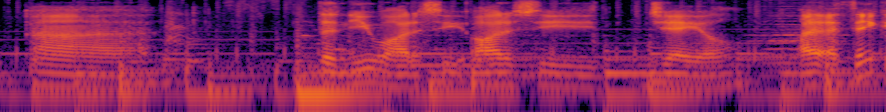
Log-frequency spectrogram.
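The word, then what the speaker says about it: Gaol: you pronounce it yeah it's jail he was saying it g or something I can't remember he said it wrong anyway I was like I'm pretty sure that's not how you say it anyway um he said that when you ENT yeah so long story short it's the old word for jail um Old English word so that that's where it comes from yeah I learned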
